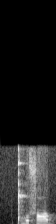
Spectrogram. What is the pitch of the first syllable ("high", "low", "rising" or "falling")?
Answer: low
